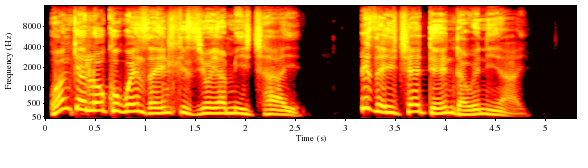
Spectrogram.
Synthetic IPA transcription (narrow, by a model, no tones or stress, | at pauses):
ɣɔŋkʼɛlokʰuɣwɛnd͡zʱainɬizijɔjamiːt͡ʃʼaːjɛ | izɛjit͡ʃʼʰɛd̥ʱɛːndʱawenija̰ːjɔ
